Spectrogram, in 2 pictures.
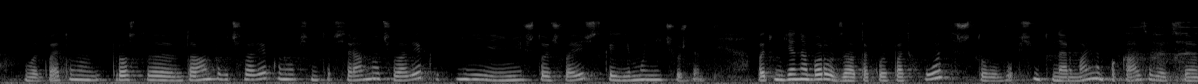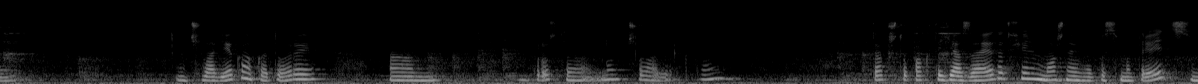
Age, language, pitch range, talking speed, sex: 20-39, Russian, 175-220 Hz, 115 wpm, female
